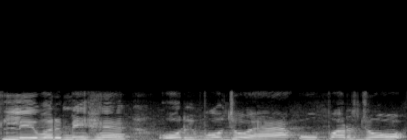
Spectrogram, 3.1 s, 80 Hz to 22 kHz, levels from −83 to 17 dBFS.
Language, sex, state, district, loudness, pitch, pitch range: Hindi, female, Uttar Pradesh, Shamli, -12 LUFS, 305 Hz, 280-310 Hz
